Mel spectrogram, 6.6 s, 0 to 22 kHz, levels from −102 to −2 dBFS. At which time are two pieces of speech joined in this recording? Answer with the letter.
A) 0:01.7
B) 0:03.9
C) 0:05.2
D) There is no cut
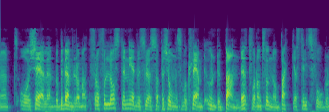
A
